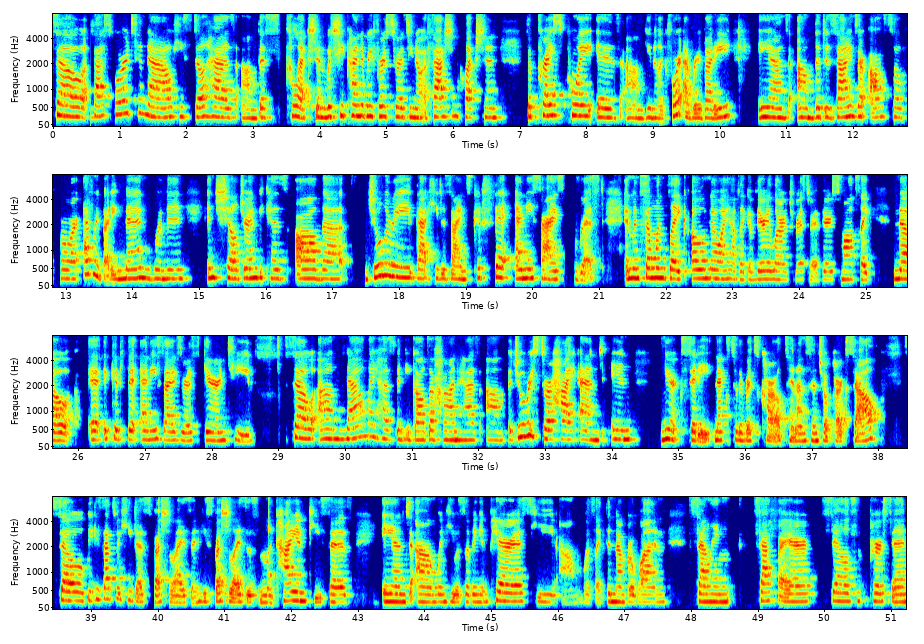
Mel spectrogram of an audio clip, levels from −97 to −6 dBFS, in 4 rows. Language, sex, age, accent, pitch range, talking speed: English, female, 20-39, American, 215-255 Hz, 170 wpm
